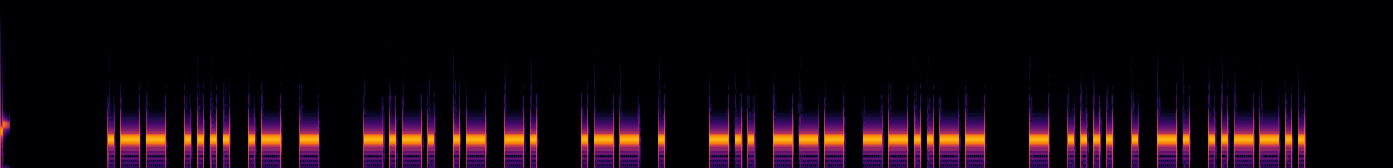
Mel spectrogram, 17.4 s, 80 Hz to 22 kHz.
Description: Morse code, heard as a keyed tone, about 15 wpm, 700 Hz. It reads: WHAT CAN WE DO, THEN?
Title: Sentences from Top 100 Words 15wpm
